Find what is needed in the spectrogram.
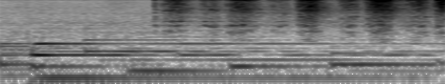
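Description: Soft piano background music, joined about a second in by rapid, evenly repeated scraping strokes.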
